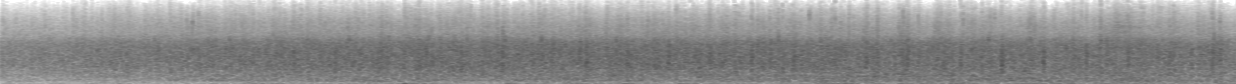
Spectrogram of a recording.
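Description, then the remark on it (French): Sustained applause from a large concert audience at the Victoria Hall in Geneva, a dense steady clatter of many hands clapping at even loudness throughout, with no voices standing out, as the second snare drummer stands during Ravel's Boléro. “c'est donc la caisse claire, et c'est à l'instant le deuxième caisse claire qui se lève et qui est applaudi par le public puisqu'il est rejoint le premier caisse claire qui lui joue depuis le début.”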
